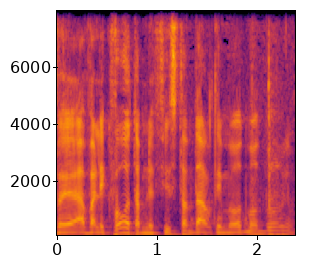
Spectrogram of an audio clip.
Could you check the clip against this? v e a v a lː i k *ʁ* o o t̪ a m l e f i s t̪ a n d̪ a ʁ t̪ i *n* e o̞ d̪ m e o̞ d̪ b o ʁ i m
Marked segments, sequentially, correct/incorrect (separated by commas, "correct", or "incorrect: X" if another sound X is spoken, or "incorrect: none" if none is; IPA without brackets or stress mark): incorrect: v, incorrect: m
